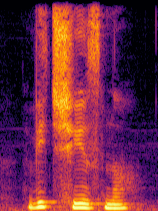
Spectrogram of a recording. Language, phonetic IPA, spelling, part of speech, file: Ukrainian, [ʋʲiˈt͡ʃːɪznɐ], вітчизна, noun, Uk-вітчизна.ogg
- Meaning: homeland, fatherland, motherland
